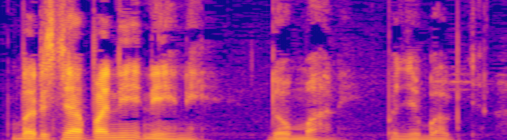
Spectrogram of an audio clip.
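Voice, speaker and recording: A man's voice: low-pitched, animated, fast, mellow, no echo. A middle-aged man teaching a Quran recitation lesson, patiently repeating words aloud and asking questions he answers himself. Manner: asks the class questions and answers them himself. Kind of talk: tajwid lesson.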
